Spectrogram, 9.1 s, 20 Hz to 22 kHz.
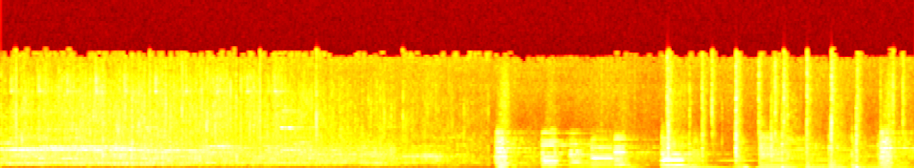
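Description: A live audience at the 1978 Yamaha East West band contest claps and cheers in a dense, steady wash for several seconds, with a few shouts, before a band launches into loud music that buries the fading applause.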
